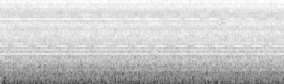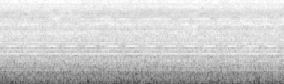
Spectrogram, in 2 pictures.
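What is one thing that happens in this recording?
A heat gun blows with a steady loud whir.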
